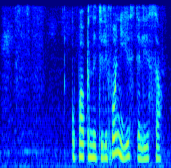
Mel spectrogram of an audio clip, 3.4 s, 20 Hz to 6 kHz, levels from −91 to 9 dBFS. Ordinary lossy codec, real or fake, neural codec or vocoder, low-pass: none; real; none; 5.4 kHz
